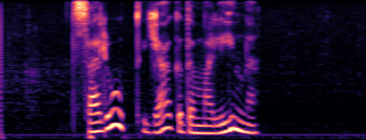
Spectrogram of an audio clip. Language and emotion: Russian, positive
